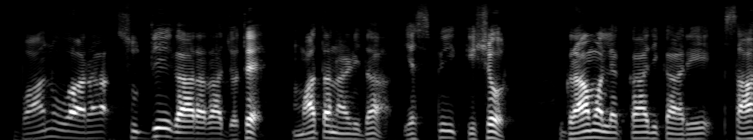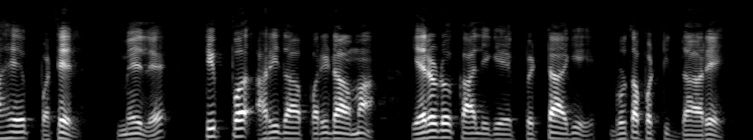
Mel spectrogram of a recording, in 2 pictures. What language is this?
Kannada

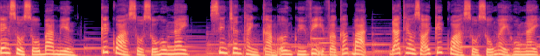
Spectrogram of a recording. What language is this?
Vietnamese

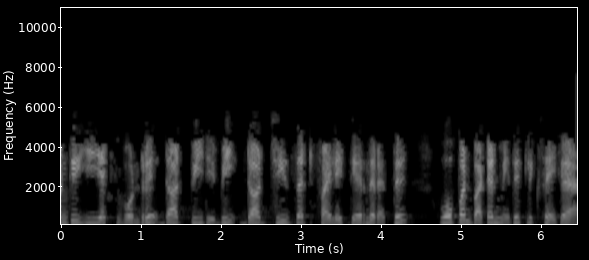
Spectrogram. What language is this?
Tamil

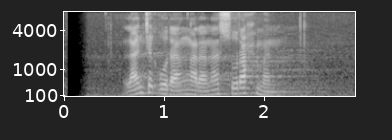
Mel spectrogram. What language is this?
Sundanese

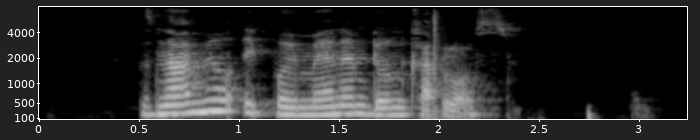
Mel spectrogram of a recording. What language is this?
Czech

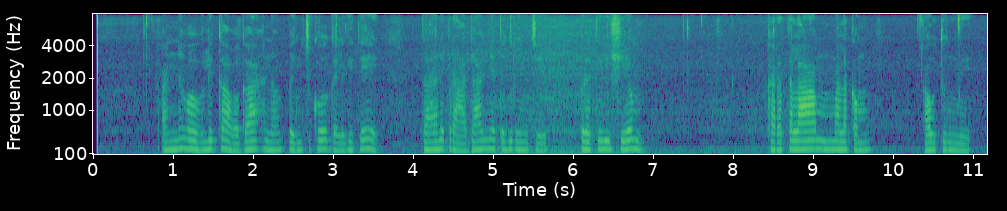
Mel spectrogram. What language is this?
Telugu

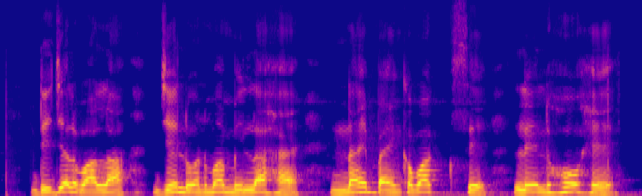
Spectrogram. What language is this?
Magahi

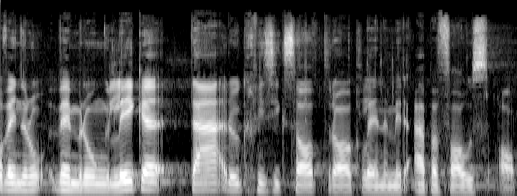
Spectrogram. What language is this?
Swiss German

